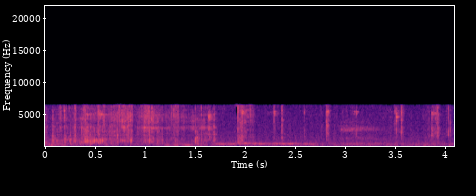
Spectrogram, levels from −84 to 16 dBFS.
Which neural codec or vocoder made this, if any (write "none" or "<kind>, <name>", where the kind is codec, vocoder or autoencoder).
none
